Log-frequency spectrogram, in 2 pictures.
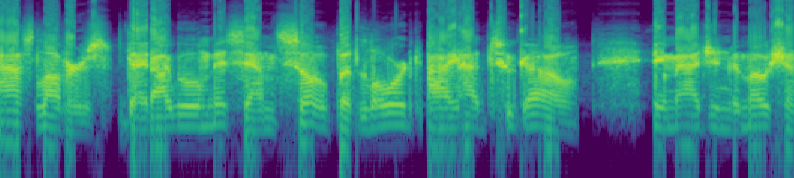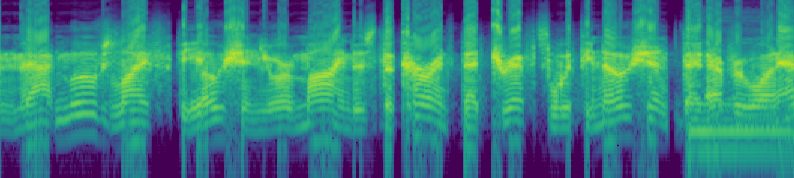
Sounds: Speech

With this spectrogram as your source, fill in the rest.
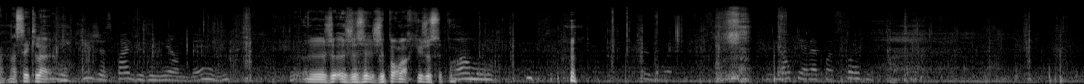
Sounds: Speech

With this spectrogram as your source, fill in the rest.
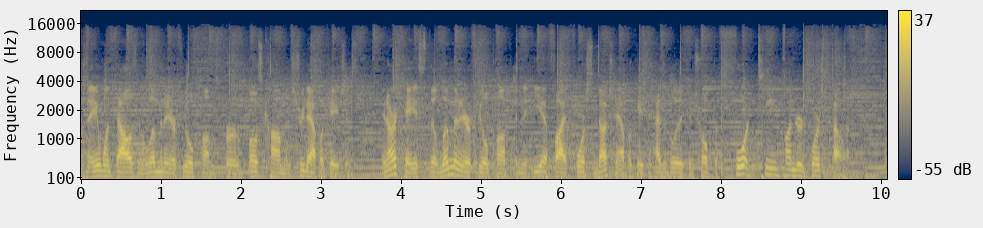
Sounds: Music, Speech

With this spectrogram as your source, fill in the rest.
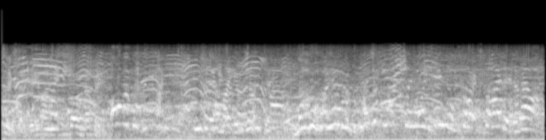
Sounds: Speech

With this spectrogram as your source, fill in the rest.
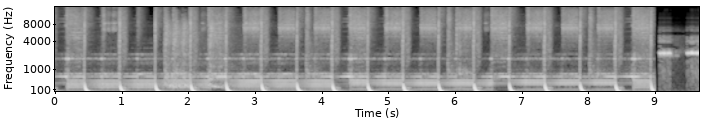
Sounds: Music

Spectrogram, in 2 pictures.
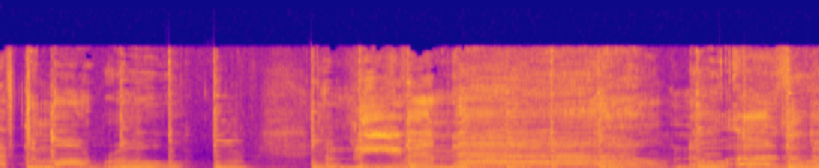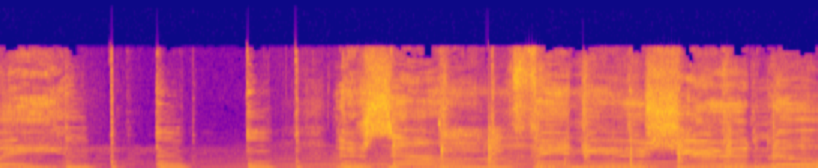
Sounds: Music

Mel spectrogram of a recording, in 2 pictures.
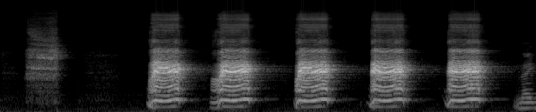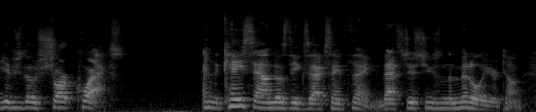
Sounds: duck quacking

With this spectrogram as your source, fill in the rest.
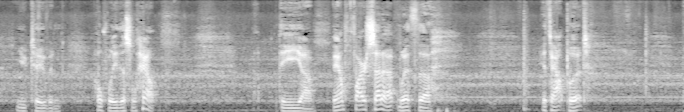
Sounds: Speech

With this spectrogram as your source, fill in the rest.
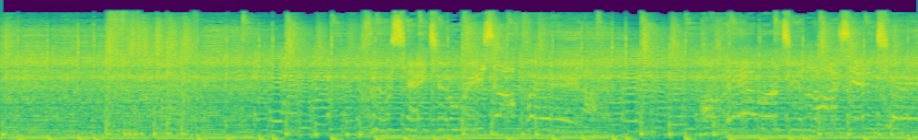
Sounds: Music

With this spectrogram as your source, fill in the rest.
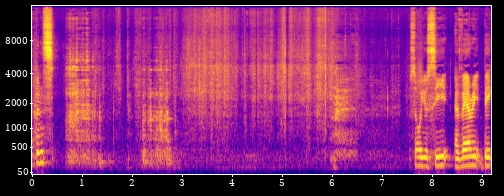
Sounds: Speech

